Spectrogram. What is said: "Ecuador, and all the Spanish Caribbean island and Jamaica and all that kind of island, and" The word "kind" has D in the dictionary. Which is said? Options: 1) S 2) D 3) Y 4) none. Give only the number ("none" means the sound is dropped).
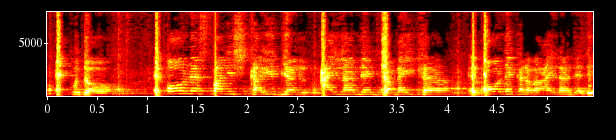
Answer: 4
